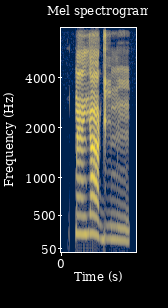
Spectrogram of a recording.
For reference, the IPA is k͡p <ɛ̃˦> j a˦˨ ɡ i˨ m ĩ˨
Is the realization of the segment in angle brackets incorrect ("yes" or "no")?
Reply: no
